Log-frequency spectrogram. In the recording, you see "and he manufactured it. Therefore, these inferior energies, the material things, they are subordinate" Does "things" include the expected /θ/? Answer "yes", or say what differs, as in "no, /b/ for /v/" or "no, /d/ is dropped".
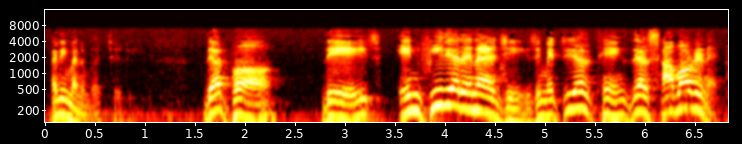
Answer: no, /t/ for /θ/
